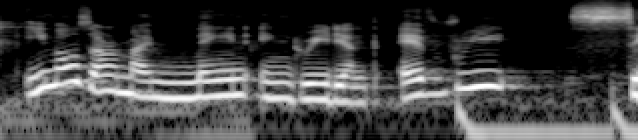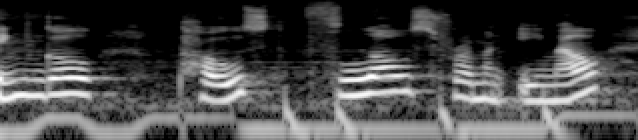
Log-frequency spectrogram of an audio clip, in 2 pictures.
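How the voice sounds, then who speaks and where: A woman with a non-native accent at a very slow pace, with music in the background. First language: not English. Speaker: business coach and entrepreneur. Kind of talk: online business tutorial.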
